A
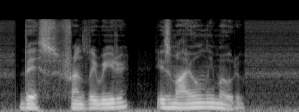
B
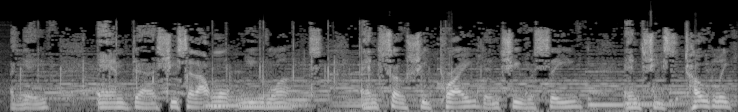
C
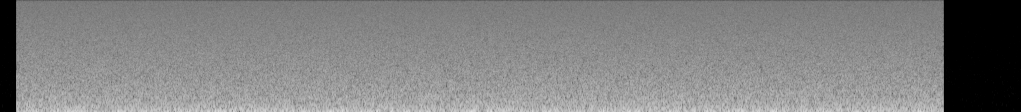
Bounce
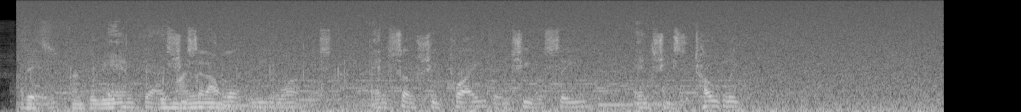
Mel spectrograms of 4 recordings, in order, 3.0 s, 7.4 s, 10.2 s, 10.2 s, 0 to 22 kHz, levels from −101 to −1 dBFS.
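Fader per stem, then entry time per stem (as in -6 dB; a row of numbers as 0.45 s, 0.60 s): -0.5 dB, +0.5 dB, -9.5 dB; 0.00 s, 0.10 s, 0.00 s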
